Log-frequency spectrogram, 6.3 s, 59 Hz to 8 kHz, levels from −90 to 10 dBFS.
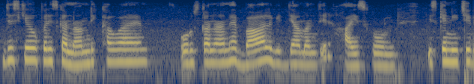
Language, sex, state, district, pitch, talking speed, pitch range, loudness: Hindi, female, Haryana, Jhajjar, 215 Hz, 170 wpm, 195-225 Hz, -17 LUFS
